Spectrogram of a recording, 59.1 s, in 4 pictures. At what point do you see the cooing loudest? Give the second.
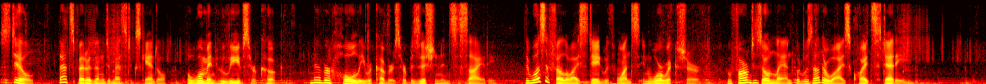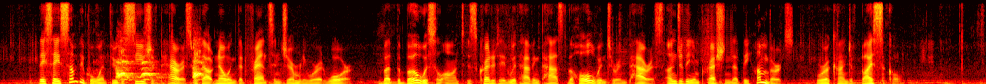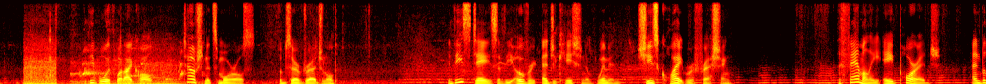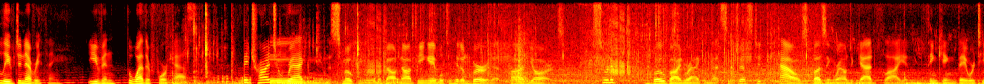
49 s.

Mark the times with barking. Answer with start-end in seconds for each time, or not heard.
16.1-17.9, 29.9-32.4.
